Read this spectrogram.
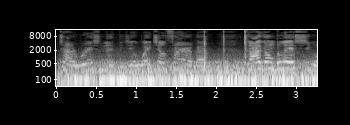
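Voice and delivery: ordinary talk

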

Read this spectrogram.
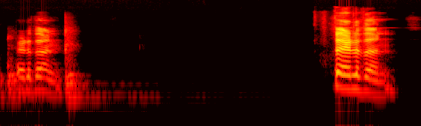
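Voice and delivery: normal talking voice

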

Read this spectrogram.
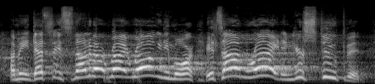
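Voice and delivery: rising to a loud, high preacher's climax; preaching at full force. Acted. Pastor to his church, driving home the point in a loud, high preaching build. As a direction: build the sermon to a near shout.

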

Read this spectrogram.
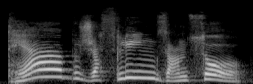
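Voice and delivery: loud, high, bellowed nonsense words; frightening bellow. A narrator's reading. Drunk painter bellows gibberish to scare the lieutenant, loud roar. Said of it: "scoase un muget înfricoșător".

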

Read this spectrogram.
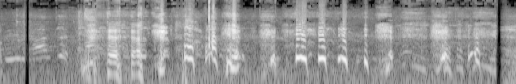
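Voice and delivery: long high-pitched giggling fit; long laugh. Real, not acted. Laughs at the opponent's ignorance.

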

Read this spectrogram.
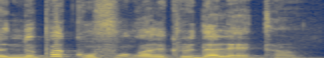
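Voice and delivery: ordinary delivery

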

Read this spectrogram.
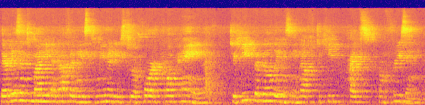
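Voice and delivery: ordinary talk, nothing marked

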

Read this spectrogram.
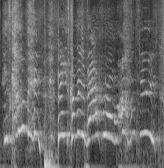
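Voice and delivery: high laughing panic; laughing scream. Real, not acted. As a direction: shriek through laughter.

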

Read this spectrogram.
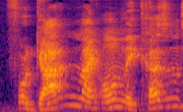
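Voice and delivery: high, amazed question; astonished recognition. A narrator's reading. Robin learns the stranger is his cousin, astonished. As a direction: exclaim it in rising wonder.

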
